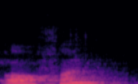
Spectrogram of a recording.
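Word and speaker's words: often: अक्सर उसकी इंग्लिश होगी ऑफ ओ एफ टी ई एन ऑफें T silent है ऑफें मींस बार-बार या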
